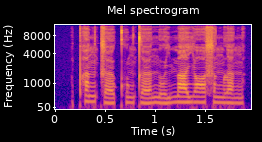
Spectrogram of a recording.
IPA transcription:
pʰ ɐ˧ ŋ t͡s œː˨˥ kʷʰ ɐ˧ ŋ t̪ œː˨˥ n̪ uː˨˥ j m aː˧ j ɔː˨˧ s ʊ˨ ŋ l ɐ˨ ŋ

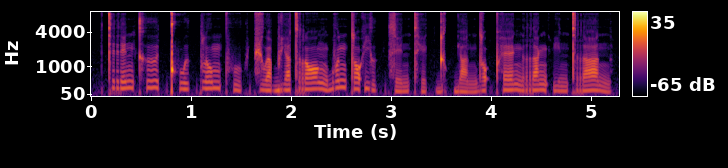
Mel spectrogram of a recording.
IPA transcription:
t r e˥˩ n kʰ ɯː˥˩ t̚ kʰ w ɯ˦˥ k̚ p l o˥˩ m pʰ uː˨˩ k̚ t͡ɕ u˧ a̯ b i˦˥ a̯ t r ɔː˥˩ ŋ b o˥˩ n t ɔ˦˥ ʔ j ɯ˨˩ k̚ s e˦˥ n tʰ e˨˩ k̚ d u˨˩ k̚ j a˩˦ n d ɔ˥˩ ʔ pʰ ɛː˥˩ ŋ r a˥˩ ŋ ʔ i˧ n t r a˥˩ n

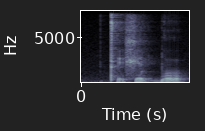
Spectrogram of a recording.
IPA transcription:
tʼ ḛ x e l ɡ͡b o

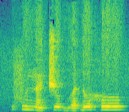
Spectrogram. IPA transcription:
f u˦ n ã˨ t͡ʃ o˦˨ ɡʷ a˨ ɗ o˦ h o˦

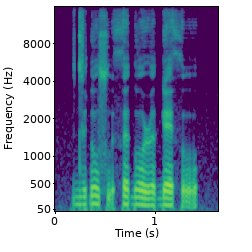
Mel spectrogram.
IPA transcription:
d ʉ ɗ o sʷ ɛ̰ θ ə ɠ o ɹ ə ɠ ɛ θ o̰

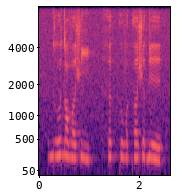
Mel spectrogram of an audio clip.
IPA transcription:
dʱ ʊ d ɒ v ʌ ʃ i | h ə kː ʊ v ʌ k ʌ ʃ ə ɠ ɪ

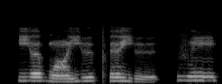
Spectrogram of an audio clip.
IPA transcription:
j ə˦ b ɔ̃˨ j ʉ˦ pʰ ɘ˦ j ʉ˨ | v ĩ˦

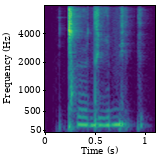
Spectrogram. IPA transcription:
ǀʰ ø d i bʲ e k

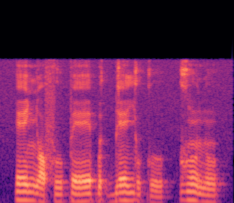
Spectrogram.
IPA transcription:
eː˦ ɲ ɔ˨ f u˨˦ p eː˨˦ ɓ ə˨ ɡ͡b eː˦ j u˨ k u˨ | ɣ ũ˦˨ n ũ˨

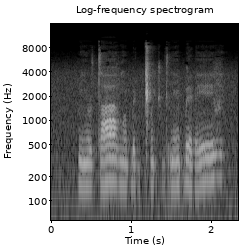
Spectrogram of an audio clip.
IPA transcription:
k͡p ĩ ɹ t aː v õ ɓ e ɖ ǁ ũ t͡ʃ ɡ r ẽ ɓ e ɽ eː v

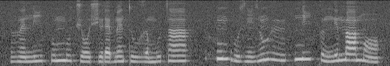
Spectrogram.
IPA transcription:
v ɛ̃˨ n iː˧ kʷ ə˦ m u˧ t͡ʃ oː˨ ʃ ɨ˨ ɾ ɛ˨ ɓ ɛ̃˧ t u˨ ɣ ə˨ m u˧ t ã˦ | h ũ˦ b u˨ z ĩ˨ z ũ˦ ɣ ɨ˧ | n iː˦ k ə˨ ŋ e˦ m aː˦ m ɔ̃˨

